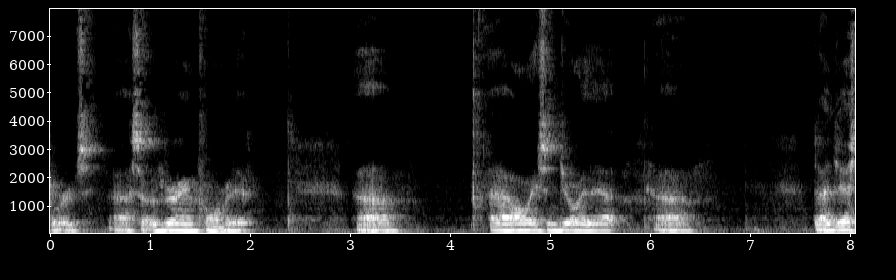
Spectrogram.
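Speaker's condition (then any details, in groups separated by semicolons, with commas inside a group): Parkinson's disease; no tremor, difficulty standing, slow small gait, typing difficulty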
